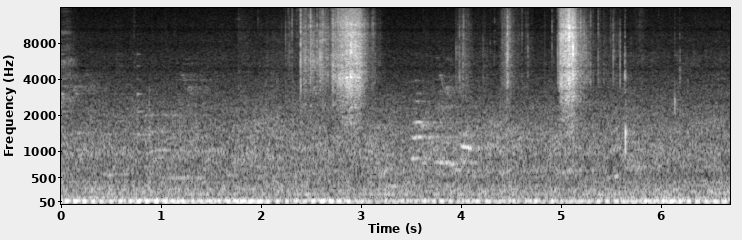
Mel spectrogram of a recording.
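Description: Sprinkles shaken from a plastic shaker jar onto chocolate-coated strawberries: two short shakes, about two and a half seconds in and again about five seconds in, with a few light ticks between.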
